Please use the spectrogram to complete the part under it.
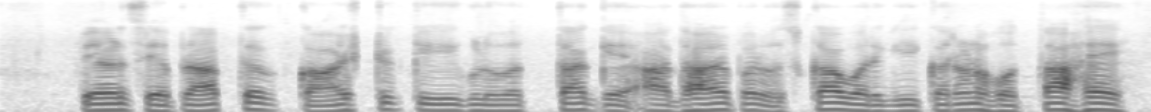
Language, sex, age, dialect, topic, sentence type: Hindi, male, 18-24, Awadhi Bundeli, agriculture, statement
